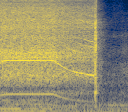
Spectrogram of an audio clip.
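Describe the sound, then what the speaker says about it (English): A power drill whirs loudly and steadily near the microphone, its motor pitch sinking as it winds down before a sharp click and sudden quiet. "is a drill. A power tool,"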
